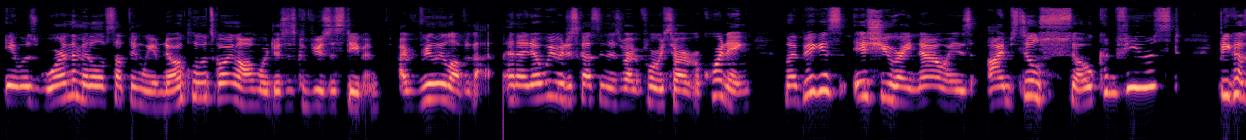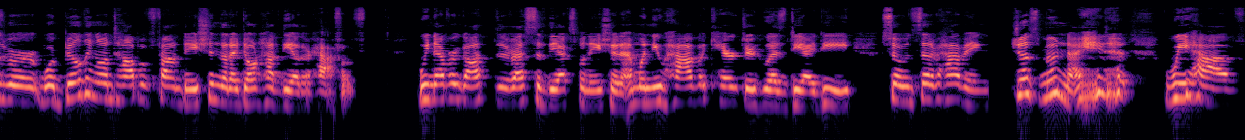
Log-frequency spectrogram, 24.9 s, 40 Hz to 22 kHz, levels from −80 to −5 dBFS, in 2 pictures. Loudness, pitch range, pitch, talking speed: -23 LUFS, 215-355 Hz, 245 Hz, 215 wpm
